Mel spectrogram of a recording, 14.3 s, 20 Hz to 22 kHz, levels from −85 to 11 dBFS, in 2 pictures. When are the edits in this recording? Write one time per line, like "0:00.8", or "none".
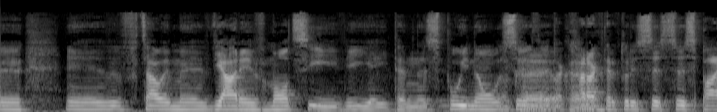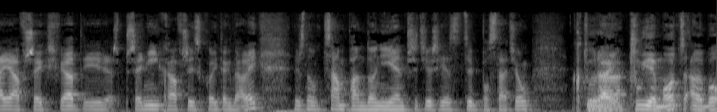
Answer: none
